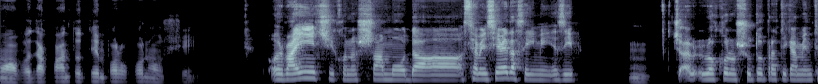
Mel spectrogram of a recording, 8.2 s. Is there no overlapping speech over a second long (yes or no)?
yes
